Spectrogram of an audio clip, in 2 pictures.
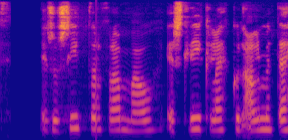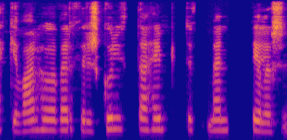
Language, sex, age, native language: Icelandic, female, 30-39, Icelandic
